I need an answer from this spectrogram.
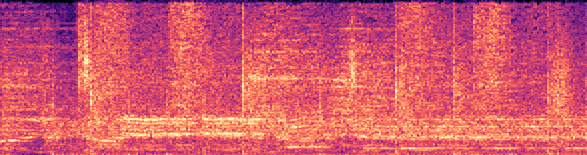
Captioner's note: crowd cheering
